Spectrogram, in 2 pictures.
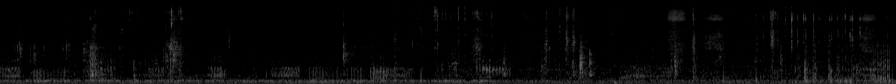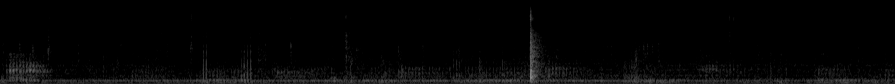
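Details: Purring Maine Coon, Lilly, during a chase after "prey": an even, low rumbling purr that holds throughout, with light rustles early on and one sharp tap near the end.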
